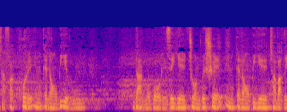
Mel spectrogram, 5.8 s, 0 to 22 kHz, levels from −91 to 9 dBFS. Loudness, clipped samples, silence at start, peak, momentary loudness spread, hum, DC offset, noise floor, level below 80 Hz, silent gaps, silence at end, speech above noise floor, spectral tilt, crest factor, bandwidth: -20 LUFS; under 0.1%; 0 s; 0 dBFS; 14 LU; none; under 0.1%; -41 dBFS; -52 dBFS; none; 0 s; 21 dB; -5.5 dB/octave; 20 dB; 9.4 kHz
